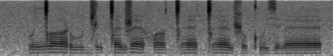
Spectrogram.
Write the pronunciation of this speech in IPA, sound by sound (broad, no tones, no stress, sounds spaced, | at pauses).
kʷʰ ɛ ŋ͡ǀ ʌː ɽ uː d͡ʑ ɯ ɳ ǀ ɛ ɳ ʐ ɛː f ʌː ɡ͡ǀ ɛː ɡ͡ǀ ɛː ɳ ʂ o kʷʼ ɯ j zʲ a ɳ ɛː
